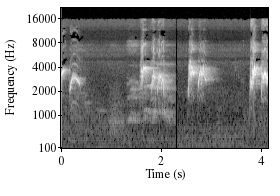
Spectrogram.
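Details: Singing female red-whiskered bulbul, meant to excite males: one arched whistle followed by three harsher, buzzy double phrases spaced about a second apart.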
